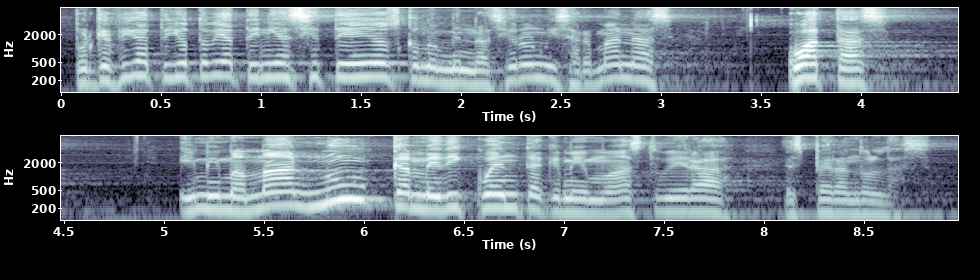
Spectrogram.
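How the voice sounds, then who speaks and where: A man in his forties preaches in a fairly high voice, rising to loud emphasis and falling to hushed pleas. He drops English phrases into his Spanish. His voice rings with the long reverb of a church hall. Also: a little fast. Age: 40s. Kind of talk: sermon. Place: church sanctuary.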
